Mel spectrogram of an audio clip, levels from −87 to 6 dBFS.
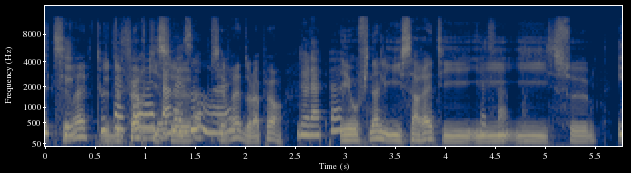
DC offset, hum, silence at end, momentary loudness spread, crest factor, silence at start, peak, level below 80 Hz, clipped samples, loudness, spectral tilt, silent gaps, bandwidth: under 0.1%; none; 0 s; 7 LU; 16 dB; 0 s; -18 dBFS; -60 dBFS; under 0.1%; -34 LUFS; -5 dB/octave; none; 12.5 kHz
